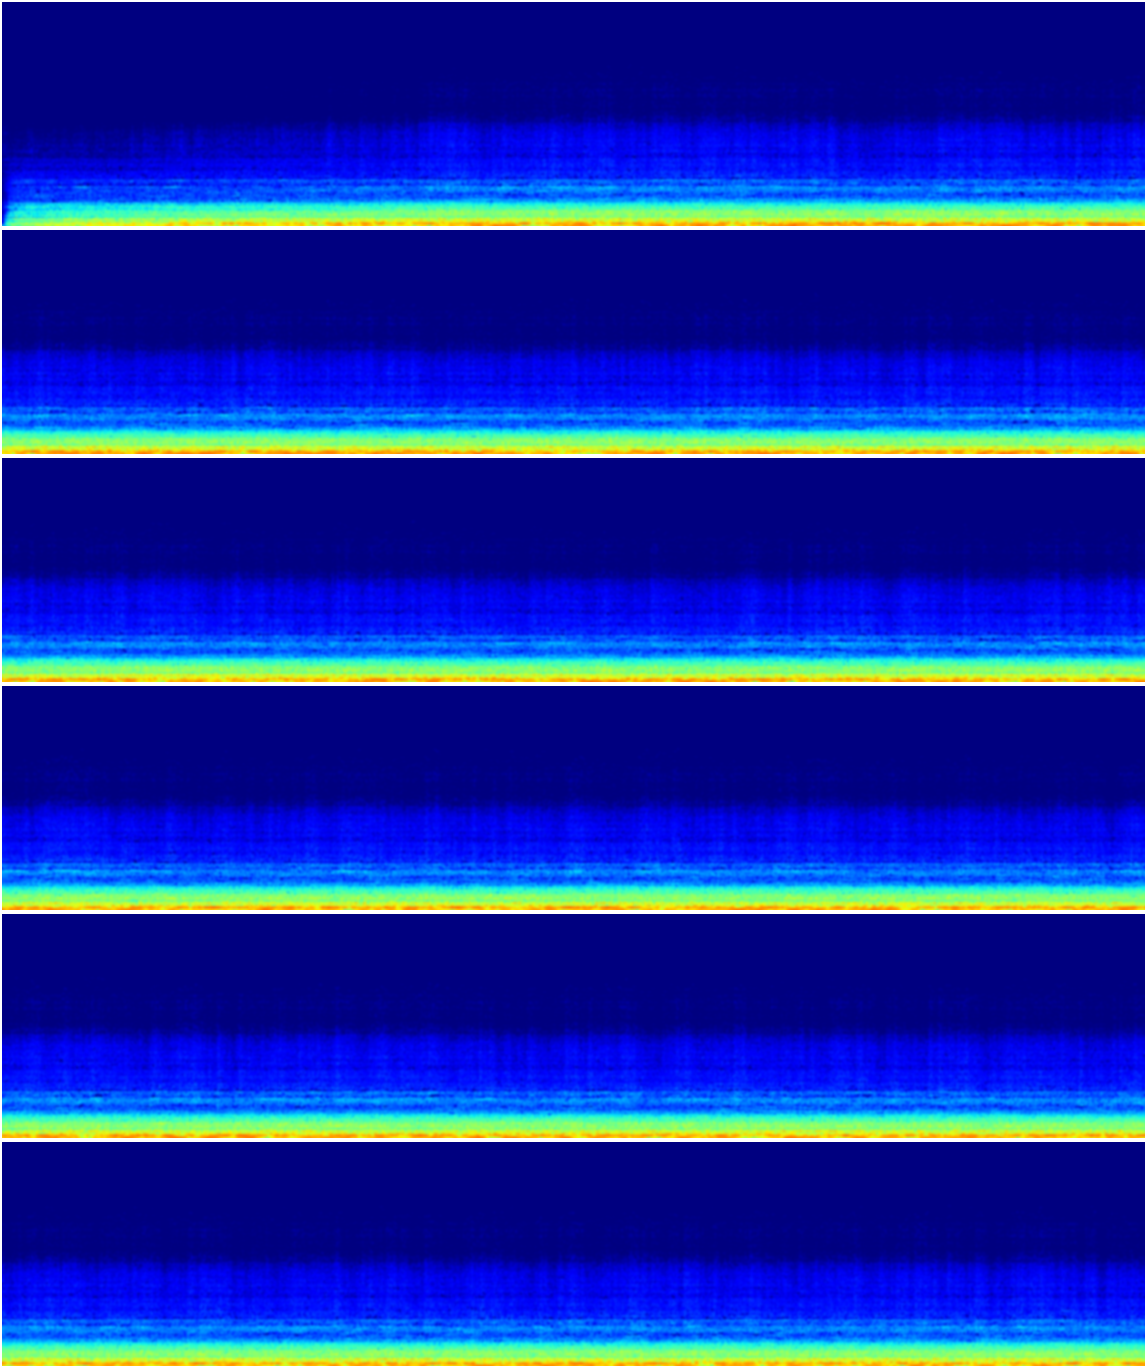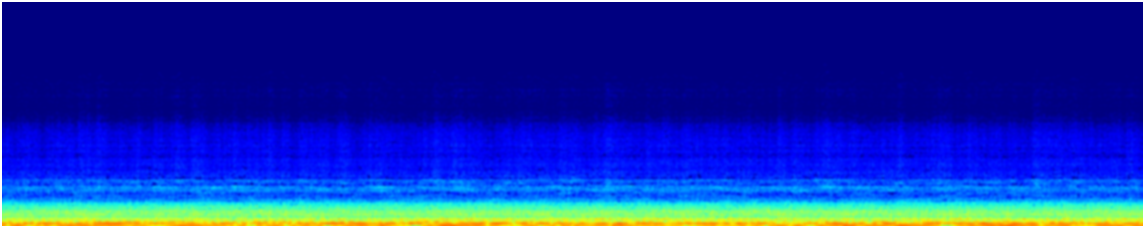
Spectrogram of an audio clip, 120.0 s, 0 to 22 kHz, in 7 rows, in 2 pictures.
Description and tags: First short pad was generated using custom version of DSK EtherealPadZ 2, with DSK "World Instruments" soundbank loaded. This soundbank contains sounds of various world instruments.
Pad was built from sound of three instruments.
Then generated pad was convoluted on two minutes long white noise stereo signal (independent channels).
Finally, most of residual white noise was filtered out.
